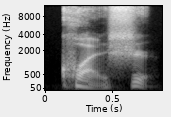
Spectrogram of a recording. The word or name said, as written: 款式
